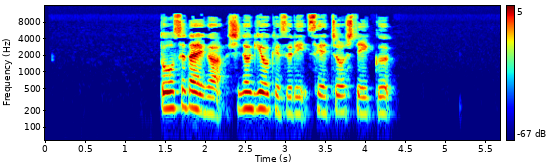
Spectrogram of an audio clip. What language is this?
Japanese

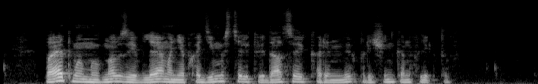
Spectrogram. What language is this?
Russian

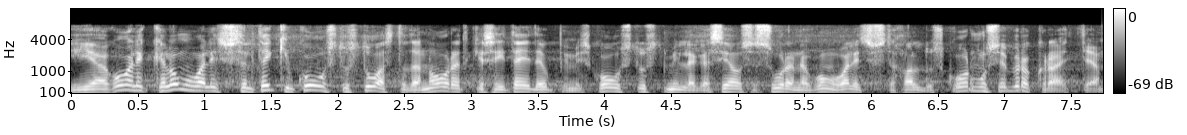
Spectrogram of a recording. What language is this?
Estonian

